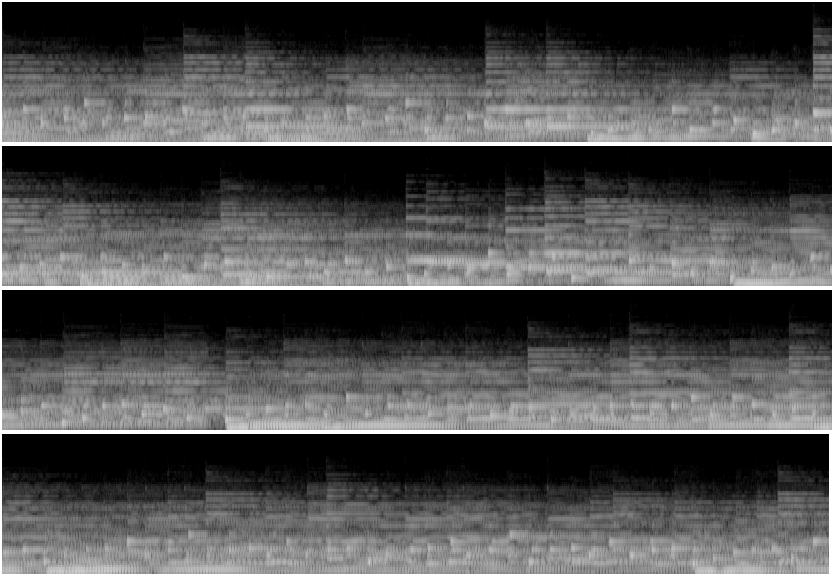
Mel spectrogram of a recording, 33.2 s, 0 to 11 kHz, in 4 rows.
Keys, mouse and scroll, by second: 0.1-0.5 scroll up 3, 0.6-2.3 drag, 2.3 scroll up 1, 2.5-3.6 drag, 5.6 middle click, 6.0 click, 6.9 middle click, 7.3-8.5 drag, 9.5 middle click, 9.9-11.1 drag, 11.1 middle click, 11.5-12.5 drag, 12.5 middle click, 13.2-14.7 drag, 14.7 scroll down 1, 14.7 middle click, 15.1-16.1 drag, 16.1 middle click, 16.5-17.7 drag, 18.3 middle click, 18.8 click, 19.7 middle click, 20.5 KP_1, 21.3 click, 21.7-22.3 scroll up 6, 22.3-22.8 scroll down 1, 22.9 scroll up 2, 23.1-24.3 drag, 29.7 middle click, 29.9-30.3 scroll down 3, 30.3 middle click, 30.5 scroll up 1, 30.7-31.8 drag, 32.0 middle click, 32.5-33.1 drag.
